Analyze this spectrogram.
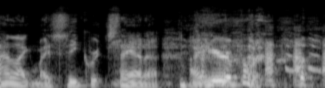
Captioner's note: all laugh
